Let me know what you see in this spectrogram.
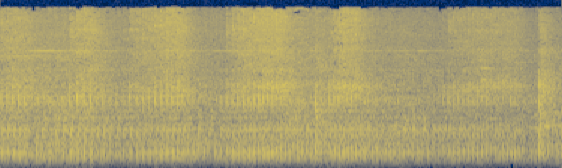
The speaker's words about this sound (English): There's a tea house with rickety plastic chairs, a small shop and a handful of boys zooming along the main road on rusty motorbikes.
